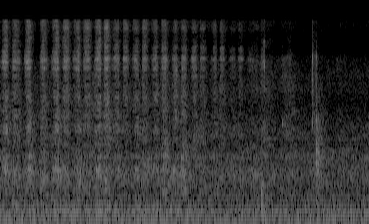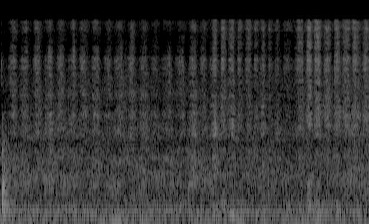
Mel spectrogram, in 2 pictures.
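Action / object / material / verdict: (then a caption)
scrape / colored pencil on a paper sheet over a wooden table / paper / none. A lavender colored pencil rubs and shades a flat paper mandala coloring page resting on a wooden table, with long black nails near the surface. A steady, bright scratchy rasp of pencil on paper runs throughout in rhythmic strokes, pausing briefly around the middle before resuming.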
